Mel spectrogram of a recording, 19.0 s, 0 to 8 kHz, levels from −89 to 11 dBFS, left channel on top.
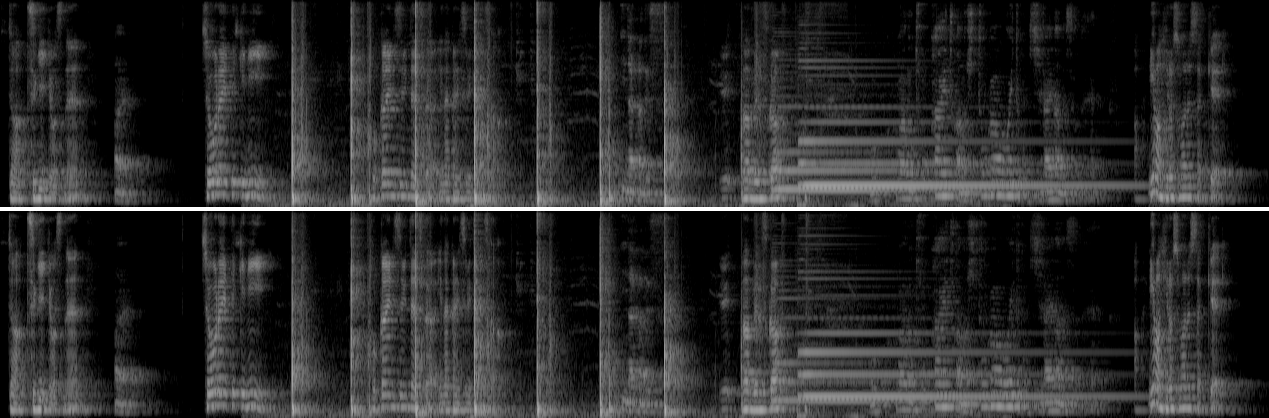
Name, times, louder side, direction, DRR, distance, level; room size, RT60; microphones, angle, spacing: voice 1, 0.1-1.3 3.0-4.1 5.6-7.5 10.8-11.8 12.1-12.2 17.0-18.4, right 1 dB, 30° right, 6 dB, 0.9 m, -37 dB
sound 1, 3.6-15.1, left 2 dB, 10° left, 0.3 m, -37 dB
voice 2, 9.3-10.0 12.3-12.4 13.0-16.4, equal, 55° left, -4 dB, 3.0 m, -42 dB
sound 2, 11.6-16.9, left 4 dB, 15° right, 2.5 m, -38 dB
14.0 x 9.4 x 2.8 m, 1.0 s
head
